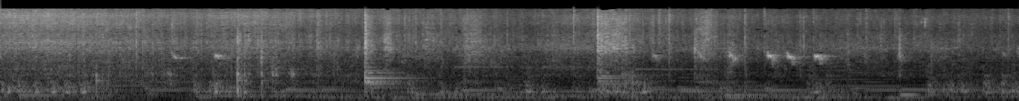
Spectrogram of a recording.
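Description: Fried eggplant pieces tipped into a wok of hot sauce, which sizzles. A metal spatula then stirs and scrapes them, clinking sharply against the wok twice, each with a short ring, with a few lighter taps after.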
